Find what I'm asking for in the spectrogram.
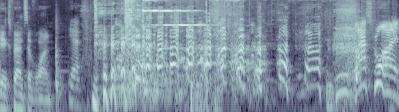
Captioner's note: both laughing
